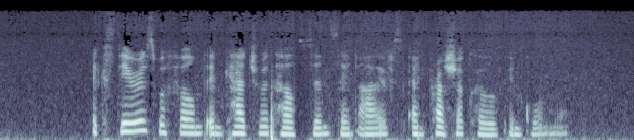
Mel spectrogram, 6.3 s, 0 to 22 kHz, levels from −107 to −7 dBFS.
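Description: At 2.95 s a sudden gain jump drops speech and background together by about 6 dB until 3.1 s, likely an unramped digital gain step.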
